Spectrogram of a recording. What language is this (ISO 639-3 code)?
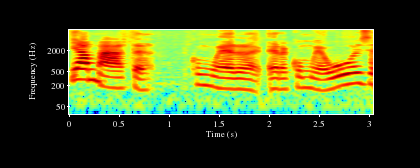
por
